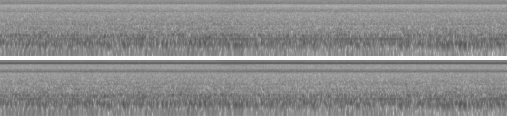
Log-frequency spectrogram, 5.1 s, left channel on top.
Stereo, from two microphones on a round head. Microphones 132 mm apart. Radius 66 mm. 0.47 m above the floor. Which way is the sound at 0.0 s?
80° right.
